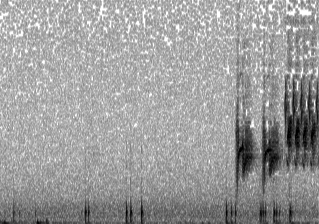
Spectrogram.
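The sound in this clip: A spotted toad calling near the end: a short run of rapid, high-pitched trilled pulses that follows a few soft, low knocks and thumps scattered through the quieter start.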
